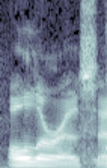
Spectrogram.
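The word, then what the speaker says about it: Oloroso: And Delarosa, Demarosa? – Olorosa. – Olorosa, fuck.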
